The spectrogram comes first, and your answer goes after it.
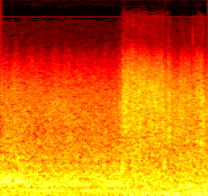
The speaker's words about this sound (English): As the bomb detonates, the explosion sends out fiery debris.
